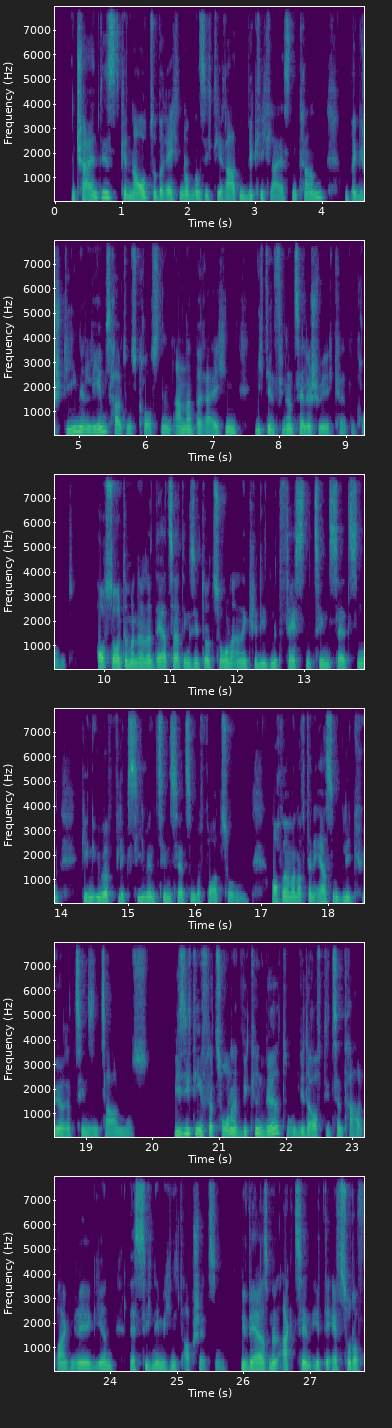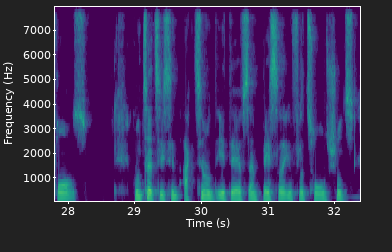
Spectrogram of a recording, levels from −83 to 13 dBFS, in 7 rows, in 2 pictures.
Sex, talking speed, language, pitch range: male, 155 wpm, German, 125-145 Hz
